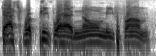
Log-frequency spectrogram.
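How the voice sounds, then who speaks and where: A man's voice: mid-range voice, a little slow, lo-fi sound. A middle-aged man talks over a video call from a room at home, looping back over his own words. The sound is dry and close, with no room echo. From Philadelphia, USA. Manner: rambling, repeats himself. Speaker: guest musician. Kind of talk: casual interview. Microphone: video call with earphone headset.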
